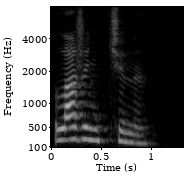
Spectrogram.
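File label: "лажинтчыны" Komi, female; kpv audio dict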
